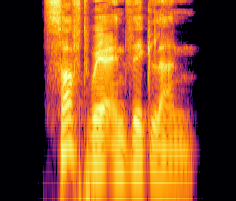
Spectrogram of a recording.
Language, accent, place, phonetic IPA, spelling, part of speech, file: German, Germany, Berlin, [ˈsɔftvɛːɐ̯ʔɛntˌvɪklɐn], Softwareentwicklern, noun, De-Softwareentwicklern.ogg
- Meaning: dative plural of Softwareentwickler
